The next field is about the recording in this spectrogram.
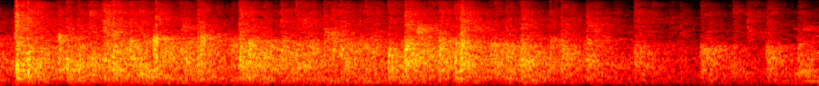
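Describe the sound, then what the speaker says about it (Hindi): An audience claps for selected students of a commando defence academy after an Agniveer recruitment result, a brisk, even patter of many hands at moderate loudness. "एक बार सभी तालियों में।"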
